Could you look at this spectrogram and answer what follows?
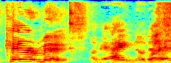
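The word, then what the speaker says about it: Carmex: nobody seems to know there's no such thing as car mix what you're putting on your lips is care mix okay i ain't know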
